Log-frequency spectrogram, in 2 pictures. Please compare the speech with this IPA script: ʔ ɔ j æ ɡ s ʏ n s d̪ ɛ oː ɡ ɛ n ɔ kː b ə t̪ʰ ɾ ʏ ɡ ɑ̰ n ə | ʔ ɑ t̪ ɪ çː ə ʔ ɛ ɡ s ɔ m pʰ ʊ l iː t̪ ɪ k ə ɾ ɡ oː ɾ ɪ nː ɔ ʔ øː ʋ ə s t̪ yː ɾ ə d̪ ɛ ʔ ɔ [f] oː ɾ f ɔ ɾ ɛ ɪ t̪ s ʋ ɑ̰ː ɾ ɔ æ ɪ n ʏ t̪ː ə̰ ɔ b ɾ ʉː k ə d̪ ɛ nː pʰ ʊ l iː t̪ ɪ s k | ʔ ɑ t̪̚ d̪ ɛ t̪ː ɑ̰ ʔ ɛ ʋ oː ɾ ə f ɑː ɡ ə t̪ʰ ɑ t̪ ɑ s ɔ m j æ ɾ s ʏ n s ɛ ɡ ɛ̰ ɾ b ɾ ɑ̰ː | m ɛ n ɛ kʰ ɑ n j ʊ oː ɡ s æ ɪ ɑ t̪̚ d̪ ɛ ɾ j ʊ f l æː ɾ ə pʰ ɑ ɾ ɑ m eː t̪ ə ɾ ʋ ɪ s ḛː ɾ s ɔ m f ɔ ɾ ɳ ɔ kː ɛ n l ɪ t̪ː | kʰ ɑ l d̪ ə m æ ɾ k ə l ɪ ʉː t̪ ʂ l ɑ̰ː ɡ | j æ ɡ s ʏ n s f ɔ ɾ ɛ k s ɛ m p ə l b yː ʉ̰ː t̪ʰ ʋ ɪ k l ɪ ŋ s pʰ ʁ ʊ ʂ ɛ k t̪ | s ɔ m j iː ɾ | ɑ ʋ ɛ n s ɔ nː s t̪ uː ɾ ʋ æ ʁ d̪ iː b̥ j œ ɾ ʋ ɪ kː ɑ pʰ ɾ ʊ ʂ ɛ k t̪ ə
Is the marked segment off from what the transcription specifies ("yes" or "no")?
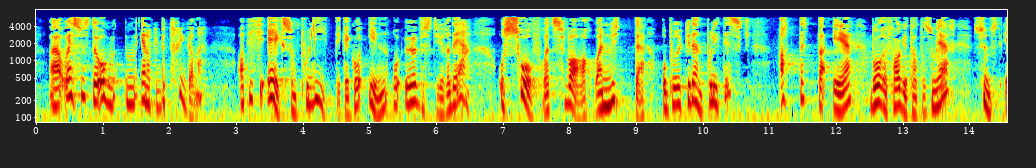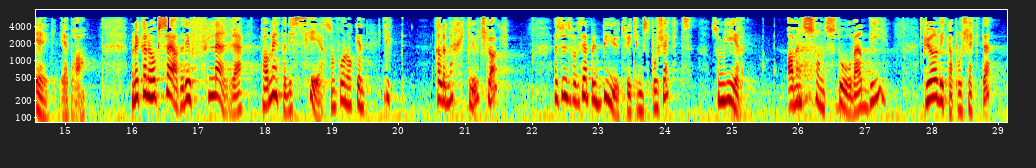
yes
